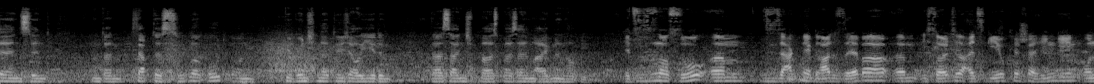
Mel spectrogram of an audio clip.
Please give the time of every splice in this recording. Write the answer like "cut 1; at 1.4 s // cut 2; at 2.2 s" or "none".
none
